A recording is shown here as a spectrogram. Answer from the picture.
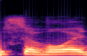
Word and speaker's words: Savoy: one of our Louisiana lifters um welcome seavoy Jr is that how you say it yes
